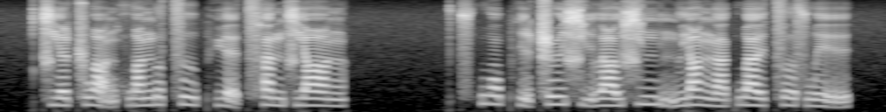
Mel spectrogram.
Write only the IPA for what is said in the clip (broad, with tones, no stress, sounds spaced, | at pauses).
t͡ɕ j ɛ˨˦ ʈ͡ʂ w ɑ̰˨˩ ŋ x w ɑ˦ ŋ ɤ˨˦ t͡s ɹ̩˥˨ pʰ ɥ ɛ̰˨˩ t͡sʰ a˥˨ n ɕ j ɑ˥˨ ŋ | t͡sʰ w ɔ˥˨ pʰ ḭ˨˩ ʈ͡ʂ ɻ̩˦ ɕ ḭ˨˩ l ɑ˨˦ ʊ̯ ɕ i˦ ŋ ḭ˨˩ ŋ l j ɑ˥˨ ŋ ä˨˦ k w a˥˨ ɪ̯ t͡s ɤ˥˨ s w ḛ˨˩ ɪ̯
